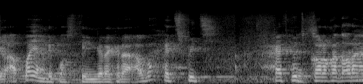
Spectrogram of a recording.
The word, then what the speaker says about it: hate speech: Jadi gimana pelafalannya head speech gitu? Coba. Head. Iya. Hate speech.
